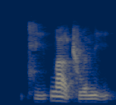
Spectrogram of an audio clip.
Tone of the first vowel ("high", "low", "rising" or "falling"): rising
